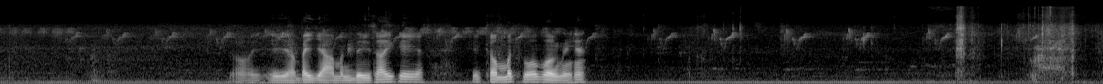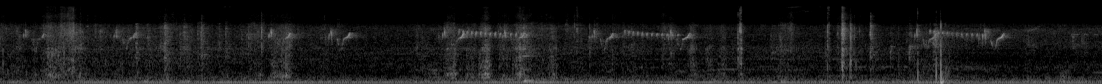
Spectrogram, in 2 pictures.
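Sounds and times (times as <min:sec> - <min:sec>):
small birds chirping and trilling: 0:00.0 - 0:22.0
knife cutting fruit rind: 0:15.2 - 0:18.6.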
